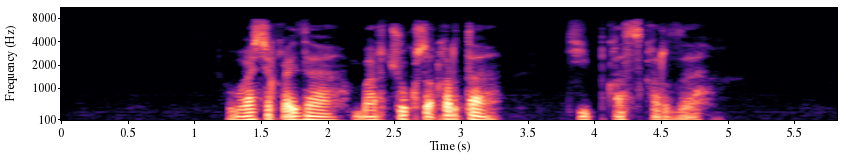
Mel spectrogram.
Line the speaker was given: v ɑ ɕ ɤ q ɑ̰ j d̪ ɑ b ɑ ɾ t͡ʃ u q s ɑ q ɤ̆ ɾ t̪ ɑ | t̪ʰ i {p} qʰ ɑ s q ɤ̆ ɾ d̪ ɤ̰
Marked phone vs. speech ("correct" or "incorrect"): correct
